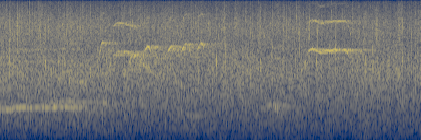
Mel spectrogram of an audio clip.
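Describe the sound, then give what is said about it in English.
An audience applauds a band called back on stage for one more song, a dense, steady wash of clapping that holds evenly throughout, with a few whistles cutting through. “One more, fellas, come on back. Another nice hand for the Johnson Mountain Boys.”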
